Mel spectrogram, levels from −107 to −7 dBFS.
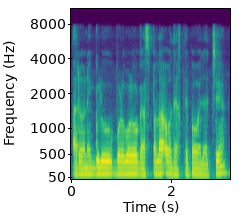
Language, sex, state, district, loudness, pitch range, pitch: Bengali, male, Assam, Hailakandi, -15 LUFS, 110-120 Hz, 120 Hz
